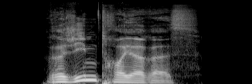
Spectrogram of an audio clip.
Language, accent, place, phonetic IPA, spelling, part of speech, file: German, Germany, Berlin, [ʁeˈʒiːmˌtʁɔɪ̯əʁəs], regimetreueres, adjective, De-regimetreueres.ogg
- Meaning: strong/mixed nominative/accusative neuter singular comparative degree of regimetreu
